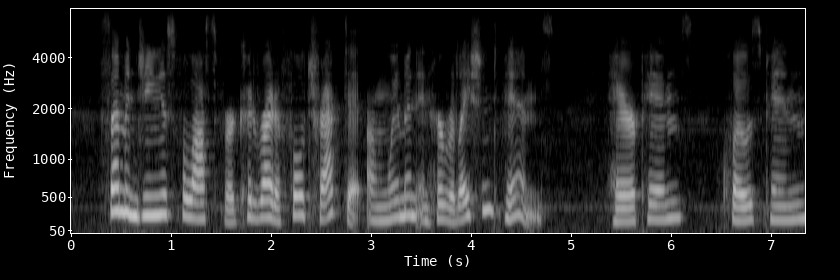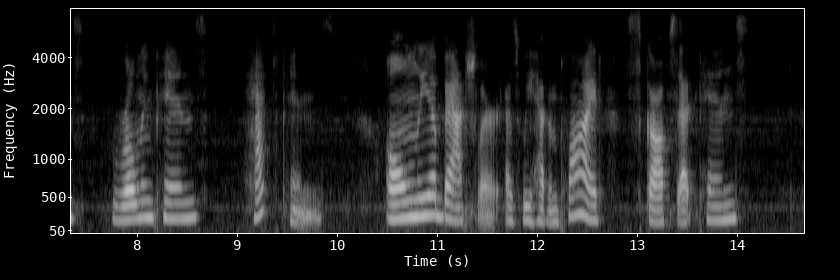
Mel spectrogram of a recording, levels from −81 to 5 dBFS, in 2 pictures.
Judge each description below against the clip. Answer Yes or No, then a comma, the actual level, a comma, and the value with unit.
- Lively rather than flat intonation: No, average, 4.3 semitones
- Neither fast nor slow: No, slow, 125 wpm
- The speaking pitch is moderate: No, high, 205 Hz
